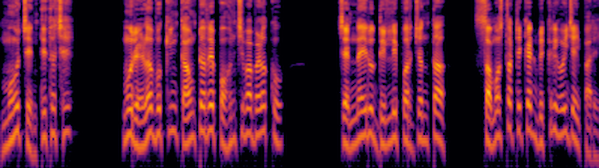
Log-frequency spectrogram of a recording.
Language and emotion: Odia, fearful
